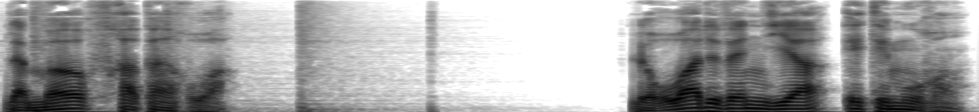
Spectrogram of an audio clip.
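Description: A man reading a dark fantasy audiobook aloud in a measured, dramatic way. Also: low-pitched, expressive, gravelly, faint music behind. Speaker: audiobook narrator. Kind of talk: scripted audiobook narration.

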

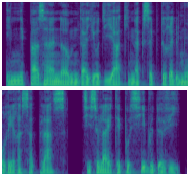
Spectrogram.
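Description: A man voicing a devoted old court minister who speaks gravely and solemnly. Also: low-pitched, animated, moderate pace, a little mellow.

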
